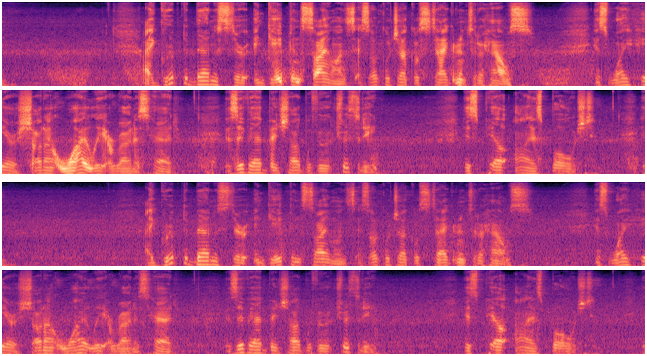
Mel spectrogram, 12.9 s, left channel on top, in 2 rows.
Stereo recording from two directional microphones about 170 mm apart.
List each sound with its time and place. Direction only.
1.4 s speech: 50° left (ahead or behind)
1.8 s speech: centre (ahead or behind)
2.1 s speech: 50° left (ahead or behind)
